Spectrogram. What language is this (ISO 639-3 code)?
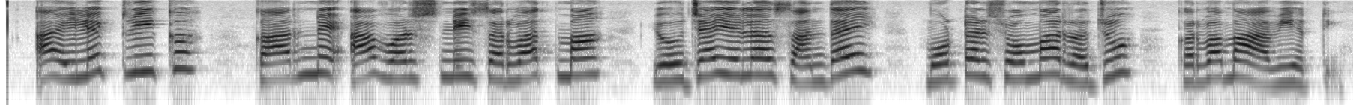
guj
